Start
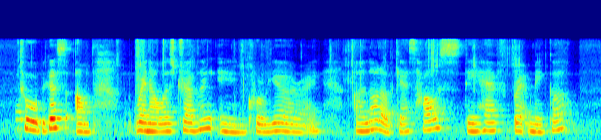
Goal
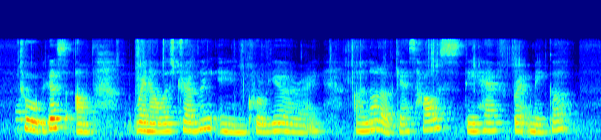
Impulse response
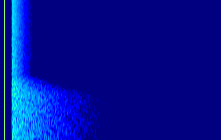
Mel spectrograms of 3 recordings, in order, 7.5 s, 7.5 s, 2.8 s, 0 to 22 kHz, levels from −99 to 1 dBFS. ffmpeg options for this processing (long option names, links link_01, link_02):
-filter_complex "[1:a]atrim=start_sample=2205,atrim=end_sample=6174,asetrate=79380,aresample=44100[link_01];[0:a][link_01]afir=irnorm=-1:irlink=0,volume=-1dB"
